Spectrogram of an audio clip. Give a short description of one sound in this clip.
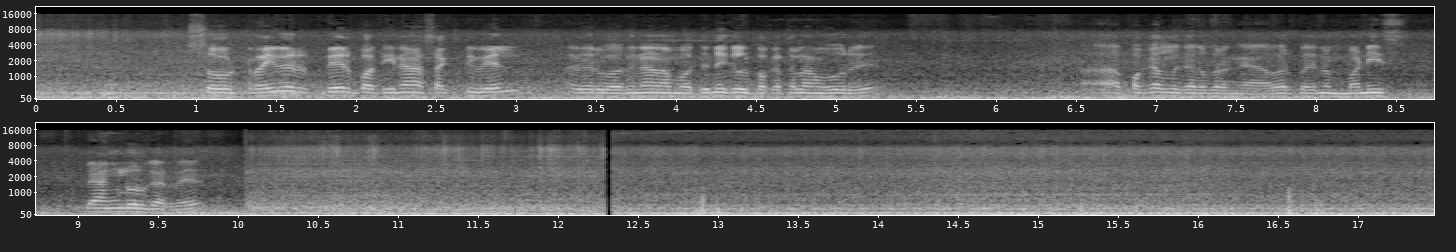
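A bus engine rumbles steadily while driving.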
